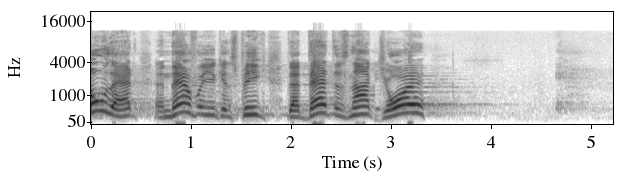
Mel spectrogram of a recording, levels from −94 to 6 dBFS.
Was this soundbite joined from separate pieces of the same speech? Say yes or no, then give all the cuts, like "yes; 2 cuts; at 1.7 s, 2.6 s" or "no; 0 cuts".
yes; 1 cut; at 2.8 s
